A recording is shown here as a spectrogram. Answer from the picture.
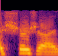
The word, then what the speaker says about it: Shojai: Is that the correct way to say it, Shojai? – Shojai is correct.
